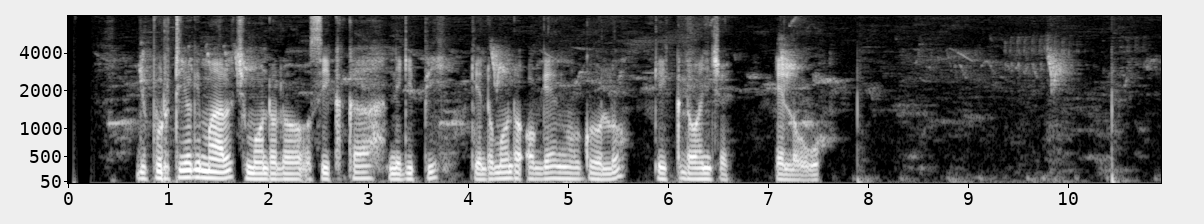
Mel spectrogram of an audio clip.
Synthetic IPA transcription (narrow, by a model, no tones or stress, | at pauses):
d͡ʒupurtioɡɪmalt͡ʃmɔndɔlɔo̰sikːanɪɡipikendomɔndɔʔɔɡɛŋɔɡolo | kikdɔɲd͡ʒɛ | elowo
